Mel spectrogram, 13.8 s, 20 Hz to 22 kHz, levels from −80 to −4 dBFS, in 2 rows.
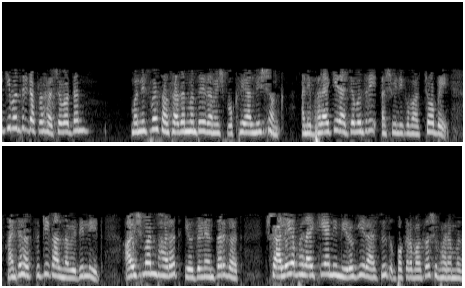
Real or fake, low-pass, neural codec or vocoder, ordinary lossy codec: real; 3.6 kHz; none; MP3, 16 kbps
